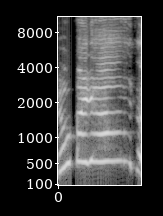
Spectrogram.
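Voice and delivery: mock alarmed, very high-pitched outburst. Retelling seeing a boy spray Windex in his mouth: retelling own past panic. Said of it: "freaking out".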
